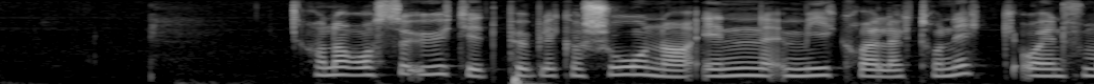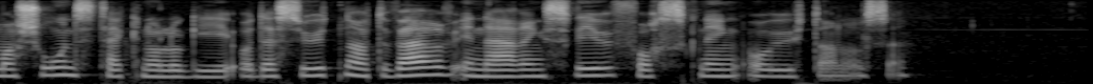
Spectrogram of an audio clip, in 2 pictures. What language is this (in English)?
Norwegian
